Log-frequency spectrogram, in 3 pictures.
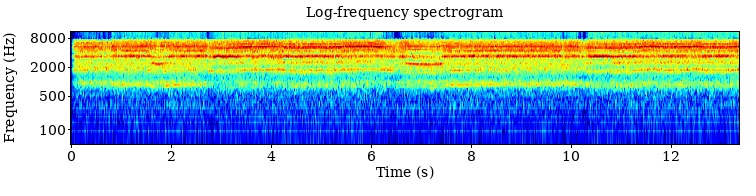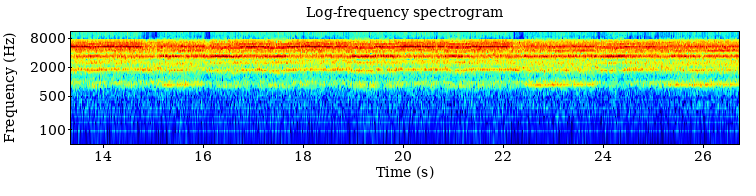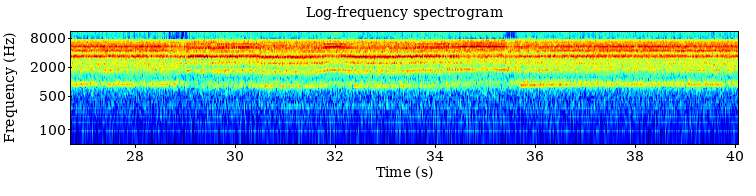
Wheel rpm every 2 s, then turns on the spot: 230, 220, 220, 220, 230, 220, 220, 230, 220, 230, 230, 230, 230, 230, 220, 210, 210, 220, 230, 230.
none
